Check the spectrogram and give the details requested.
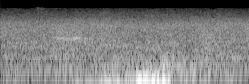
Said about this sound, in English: Here we are, the source of the water, and there it is. Mini waterfall. That's wonderful, isn't it?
